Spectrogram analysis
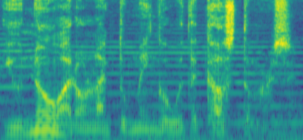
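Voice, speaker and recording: An actor playing a suave, world-weary nightclub boss and video game hero, full of wry, dry asides. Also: male voice, a bass voice, fast, gravelly. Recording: game music behind the voice.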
